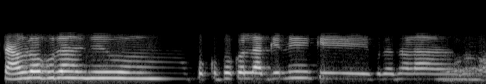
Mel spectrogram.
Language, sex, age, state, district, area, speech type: Odia, female, 45-60, Odisha, Dhenkanal, rural, conversation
